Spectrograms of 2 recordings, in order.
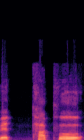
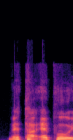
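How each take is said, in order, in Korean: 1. F가 'a' 모음과 합쳐져 한 단어로 발음돼요. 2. F는 따로 글자 이름으로 발음해요. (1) "영어를 그대로 그러면 메타프" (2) "이거는 뭐 콩글리시고요"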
